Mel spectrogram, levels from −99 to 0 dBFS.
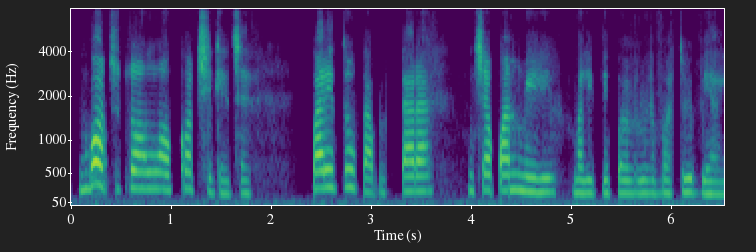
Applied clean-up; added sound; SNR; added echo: neural diffusion model UNIVERSE++.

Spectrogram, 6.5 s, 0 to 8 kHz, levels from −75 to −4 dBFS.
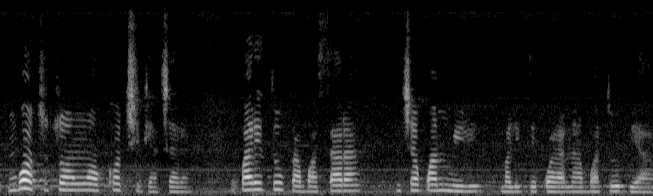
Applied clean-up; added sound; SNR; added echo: none; Engine / Mechanisms; 18 dB; none.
